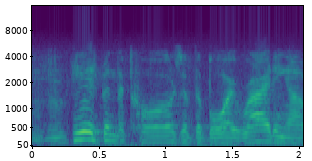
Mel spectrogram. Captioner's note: Ed hums agreeingly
